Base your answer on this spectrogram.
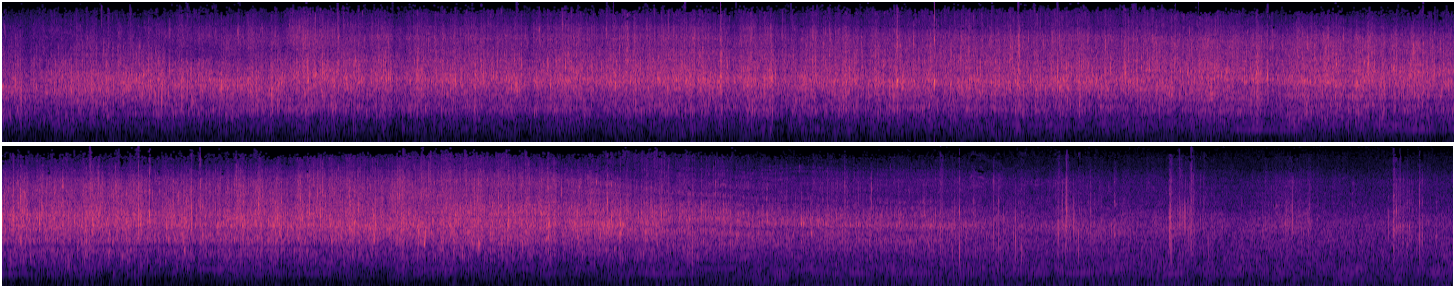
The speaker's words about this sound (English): And here's another one of these little bubbling brooks.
